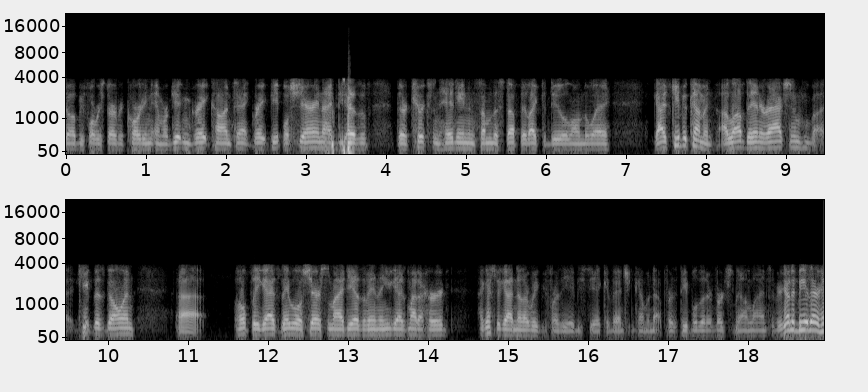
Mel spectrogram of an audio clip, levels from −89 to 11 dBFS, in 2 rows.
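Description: GSM full-rate codec coding runs through the whole clip: the speech is squeezed into a 150 Hz to 3.5 kHz band and rebuilt from a vocal-tract model driven by sparse regular pulses, which fits a 13 kbps full-rate stream. It gives plainly audible buzzy, gravelly roughness.

GSM bit errors strike from 3.24 to 3.62 s, after "content great people sharing" and before "of their tricks and", and again from 9.62 to 9.76 s, between "I love the interaction" and "this going". Corrupted filter, pitch and gain values, suggesting a few percent of bits flipped, warp frames into squawks, pops and gargling.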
